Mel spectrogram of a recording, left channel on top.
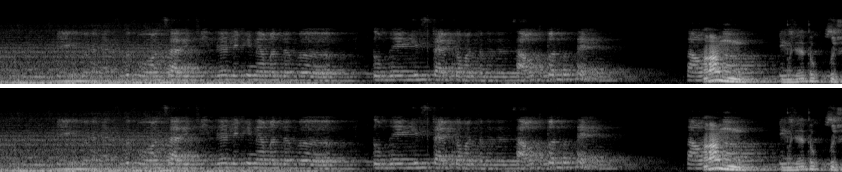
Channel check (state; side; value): identical; both; correlation 1.00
